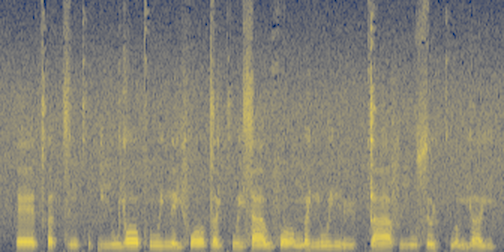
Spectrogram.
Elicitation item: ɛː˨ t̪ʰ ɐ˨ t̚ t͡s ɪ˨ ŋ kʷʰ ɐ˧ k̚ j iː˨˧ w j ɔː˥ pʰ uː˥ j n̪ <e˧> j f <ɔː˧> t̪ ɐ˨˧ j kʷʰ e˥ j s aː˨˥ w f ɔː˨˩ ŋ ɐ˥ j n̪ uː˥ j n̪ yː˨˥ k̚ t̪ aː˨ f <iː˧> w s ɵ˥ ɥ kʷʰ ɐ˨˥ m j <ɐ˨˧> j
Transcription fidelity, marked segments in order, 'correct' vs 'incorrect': correct, incorrect, correct, incorrect

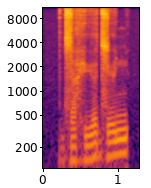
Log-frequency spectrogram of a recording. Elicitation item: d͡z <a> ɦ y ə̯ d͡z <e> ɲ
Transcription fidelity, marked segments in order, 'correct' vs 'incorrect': correct, incorrect

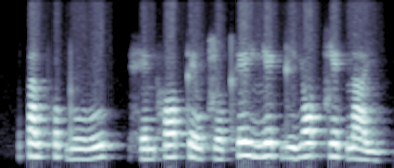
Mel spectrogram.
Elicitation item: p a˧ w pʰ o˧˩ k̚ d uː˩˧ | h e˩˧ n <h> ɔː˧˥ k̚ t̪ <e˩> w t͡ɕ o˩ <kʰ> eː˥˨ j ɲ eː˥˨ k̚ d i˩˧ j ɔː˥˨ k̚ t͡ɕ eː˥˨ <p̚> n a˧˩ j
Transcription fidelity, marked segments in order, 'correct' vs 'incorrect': correct, correct, correct, incorrect

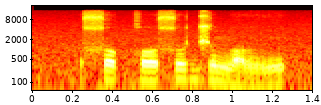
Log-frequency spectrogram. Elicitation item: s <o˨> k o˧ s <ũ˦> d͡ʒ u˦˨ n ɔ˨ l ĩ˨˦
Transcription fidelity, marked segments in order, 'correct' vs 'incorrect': incorrect, incorrect

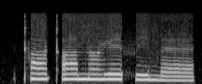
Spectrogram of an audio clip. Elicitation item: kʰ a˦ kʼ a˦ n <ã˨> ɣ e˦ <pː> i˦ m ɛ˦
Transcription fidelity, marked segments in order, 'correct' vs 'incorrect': incorrect, incorrect

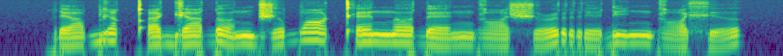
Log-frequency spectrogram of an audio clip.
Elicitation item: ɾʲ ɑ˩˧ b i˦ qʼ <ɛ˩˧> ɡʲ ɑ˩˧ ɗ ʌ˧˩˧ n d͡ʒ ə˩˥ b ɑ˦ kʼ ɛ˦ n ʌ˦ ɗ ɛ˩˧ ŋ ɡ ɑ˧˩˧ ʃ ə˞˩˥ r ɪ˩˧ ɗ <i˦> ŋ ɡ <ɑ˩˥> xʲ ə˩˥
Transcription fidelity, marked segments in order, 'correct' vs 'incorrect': incorrect, correct, incorrect

